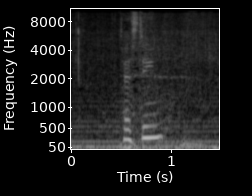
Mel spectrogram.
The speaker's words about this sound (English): It's so foamy in there. It's like a bubble bath in bacon juice. It's rendering all the fat out of the bacon.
